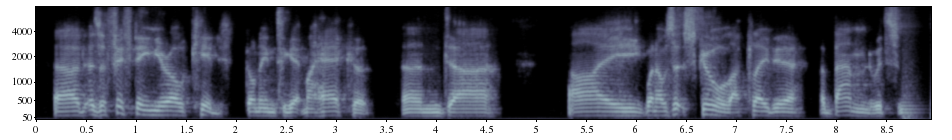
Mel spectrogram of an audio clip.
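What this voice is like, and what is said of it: Yorkshire English accent. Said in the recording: “my accent is still very Yorkshire”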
